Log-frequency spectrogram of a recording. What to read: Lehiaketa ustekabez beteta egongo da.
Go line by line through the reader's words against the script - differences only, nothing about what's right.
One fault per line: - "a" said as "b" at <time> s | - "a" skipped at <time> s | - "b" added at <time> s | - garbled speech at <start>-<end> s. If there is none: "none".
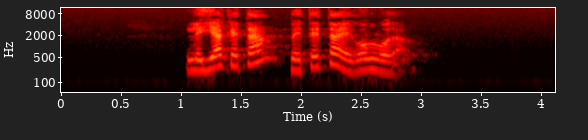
- "ustekabez" skipped at 1.7 s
